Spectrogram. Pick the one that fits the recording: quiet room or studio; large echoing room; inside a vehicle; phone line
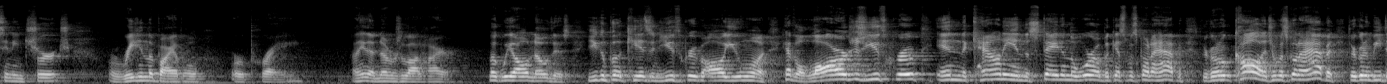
large echoing room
